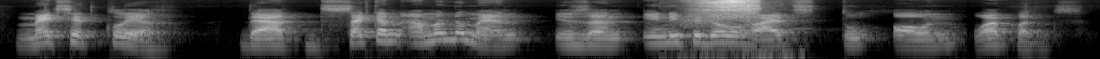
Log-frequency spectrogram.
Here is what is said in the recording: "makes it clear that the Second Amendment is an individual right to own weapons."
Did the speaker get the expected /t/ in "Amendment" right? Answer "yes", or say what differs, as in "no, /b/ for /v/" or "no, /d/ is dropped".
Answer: no, /t/ is dropped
